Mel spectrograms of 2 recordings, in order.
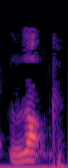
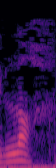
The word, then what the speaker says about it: Loch: The English say Loch Lomond, with a K in Loch. The Scots say Loch, Loch Lomond, or something like it.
